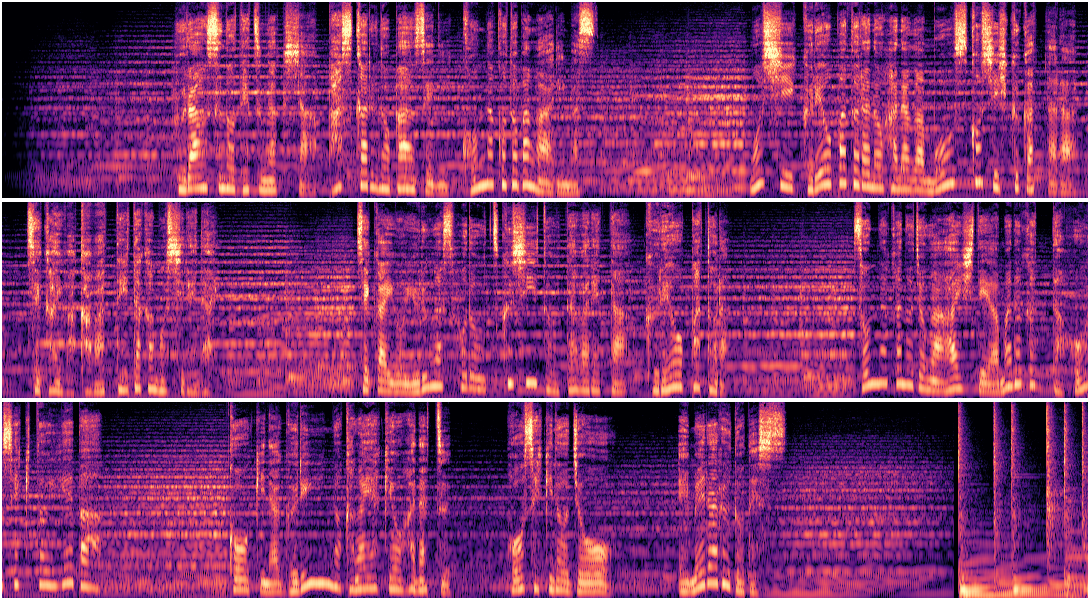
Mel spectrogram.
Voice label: japanese voice natural

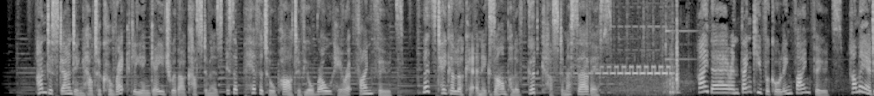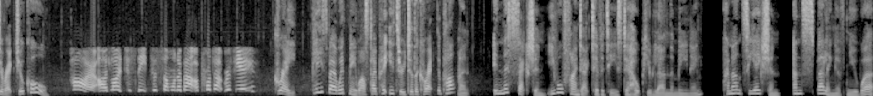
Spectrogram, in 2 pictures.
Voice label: elearning

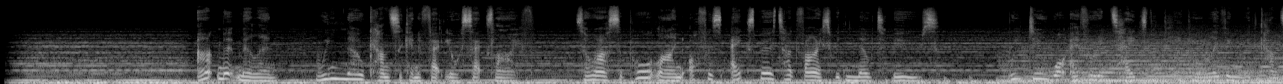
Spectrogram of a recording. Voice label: warm northern

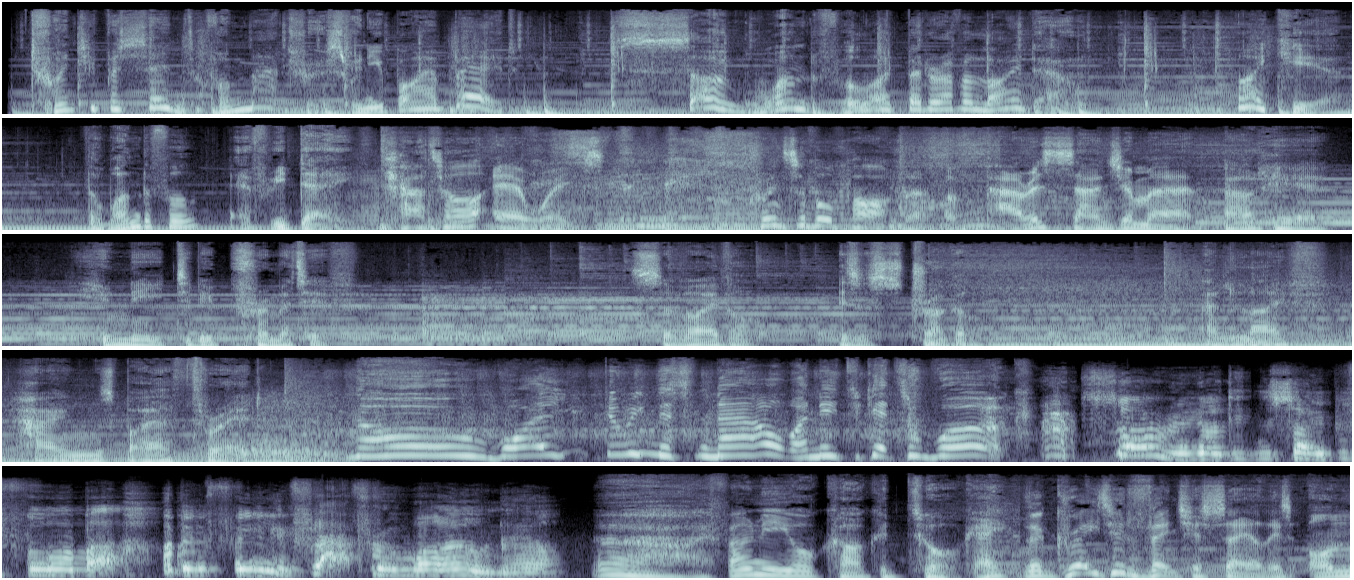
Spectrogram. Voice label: commercial, Cool and Confident Male Voice

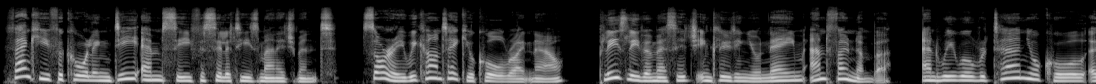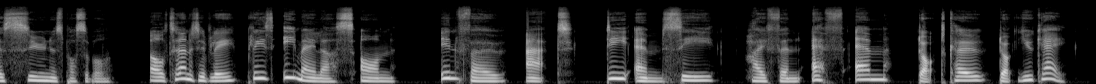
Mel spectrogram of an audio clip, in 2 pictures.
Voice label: sassy voiceover telephone

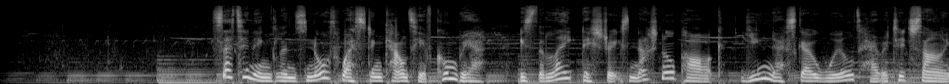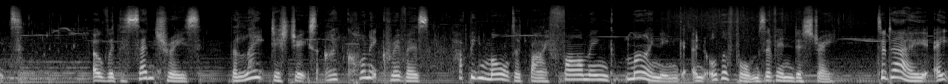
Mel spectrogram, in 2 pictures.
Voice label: explainer

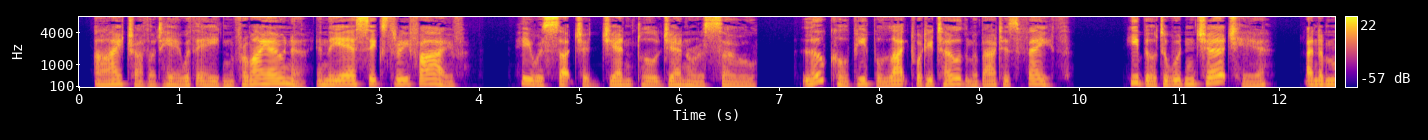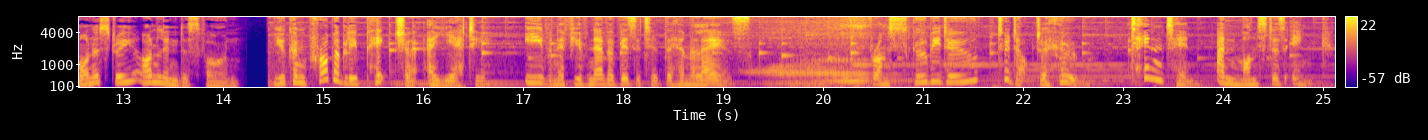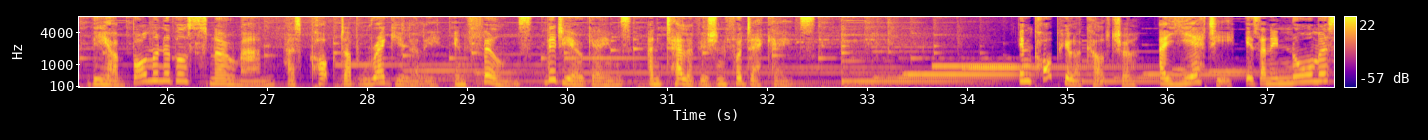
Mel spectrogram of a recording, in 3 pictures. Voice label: natural

